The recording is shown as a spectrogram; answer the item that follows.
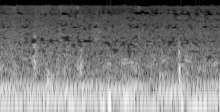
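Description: Cardboard boxes being shifted and stacked, a few soft knocks over a steady low wind rumble.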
